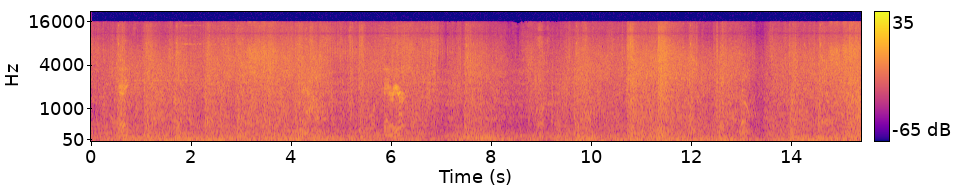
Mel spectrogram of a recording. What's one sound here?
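Fiery spells blast and crackle in quick bursts.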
